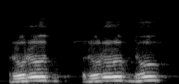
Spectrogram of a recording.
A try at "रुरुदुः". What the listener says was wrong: रुरुदुः धू नहीं दुह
